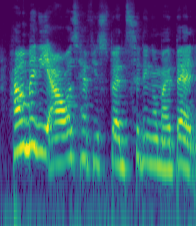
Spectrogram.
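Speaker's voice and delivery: ordinary talk, nothing marked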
